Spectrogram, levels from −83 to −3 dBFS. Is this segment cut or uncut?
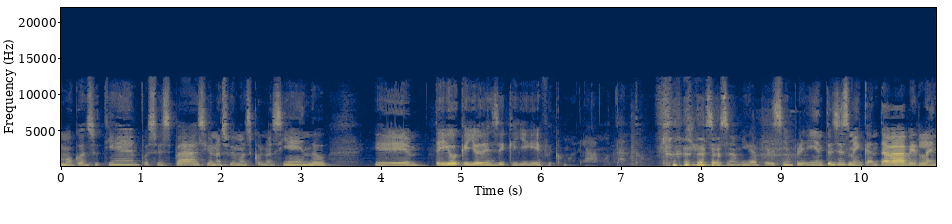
cut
